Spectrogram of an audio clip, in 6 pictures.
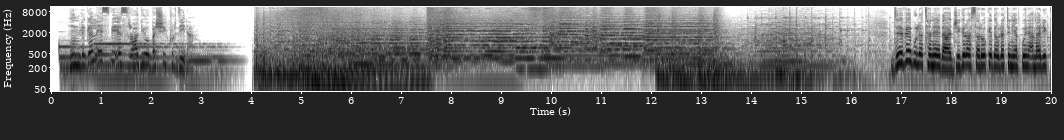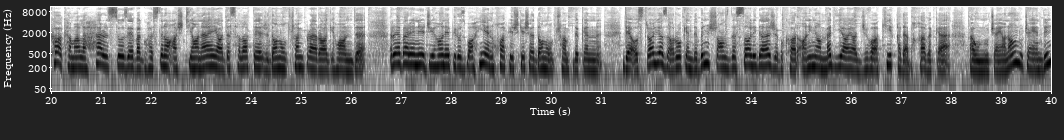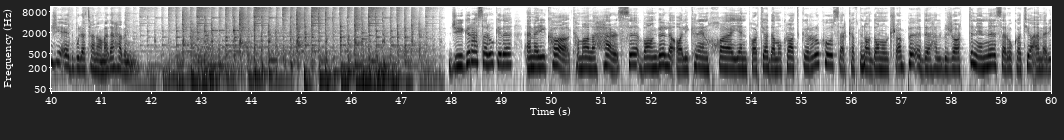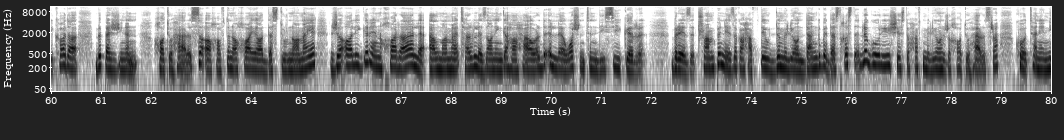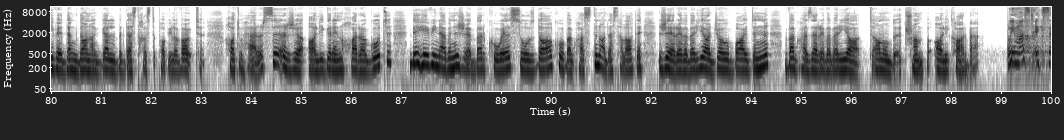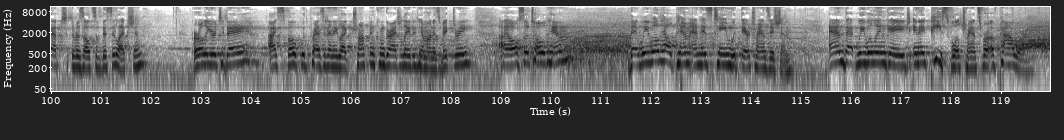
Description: Download - Nûçeyên roja Pêncşemê 18î Nîsana 2024 | Podbean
